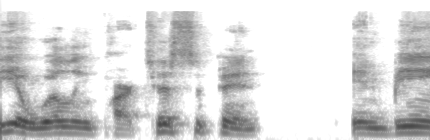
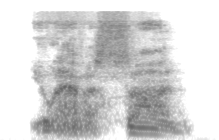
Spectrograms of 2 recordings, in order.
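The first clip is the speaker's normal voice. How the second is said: soft, hushed, close whisper; 3 semitones lower, 7 dB quieter than usual. Retelling being hugged on set and told the news: imitating Frank whispering. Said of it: "in my ear whispering".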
